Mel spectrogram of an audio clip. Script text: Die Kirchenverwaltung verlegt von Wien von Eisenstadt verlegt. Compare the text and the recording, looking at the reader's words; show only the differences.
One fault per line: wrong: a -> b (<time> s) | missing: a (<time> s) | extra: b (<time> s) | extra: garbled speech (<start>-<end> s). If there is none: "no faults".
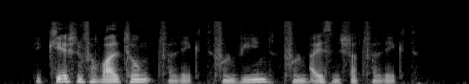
no faults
